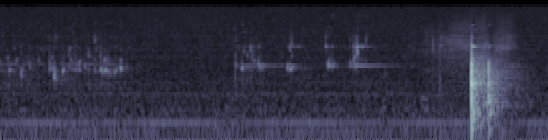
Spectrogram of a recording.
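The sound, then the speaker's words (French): Drink poured into two glasses: soft drips and faint glassy trickles come in small bursts, then one sharper, louder splash of liquid near the end before it fades. “Il retourne vers elle et remplit les deux verres.”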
